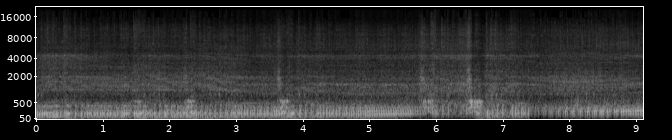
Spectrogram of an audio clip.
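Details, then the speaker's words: 1990 Mazda Miata racecar with a newly swapped engine; slightly rough start, then a steady even idle with a faint light lifter tick, considered normal for a Miata; healthy. "hopefully it starts first crank will find out a little bit of rough start a little bit lifter tick that's normal though it's a Miata [Music]"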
